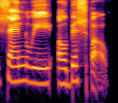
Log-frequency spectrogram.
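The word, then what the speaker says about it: San Luis Obispo: Virginia and an engineering degree from Cal Poly senwi Obispo did I pronounce that right that's correct yeah okay that's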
